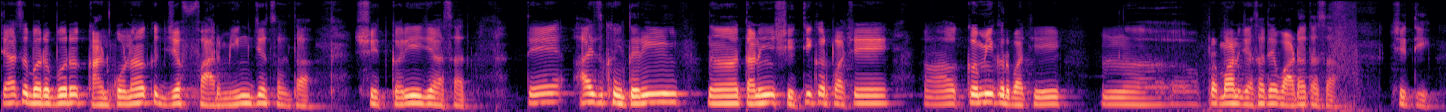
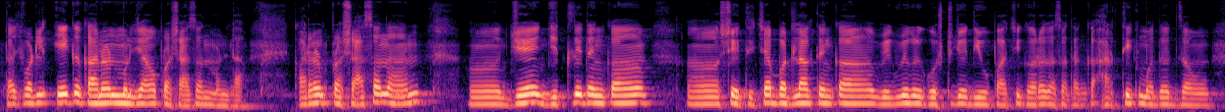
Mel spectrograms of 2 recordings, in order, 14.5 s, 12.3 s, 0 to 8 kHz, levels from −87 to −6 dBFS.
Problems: continuous background conversations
